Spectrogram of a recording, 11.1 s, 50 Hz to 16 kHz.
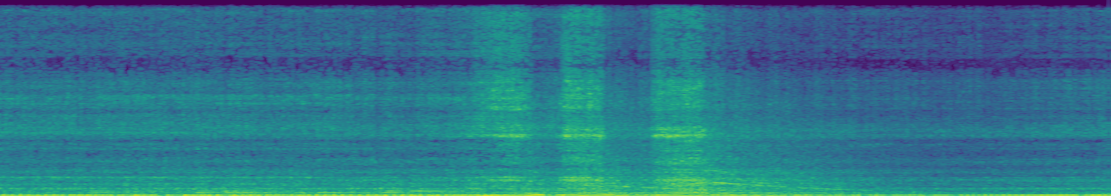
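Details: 1951 Dodge Wayfarer 230ci flathead with Gyromatic, rebuilt Stromberg BXVES-3 carb, idle adjusted up to about 450 rpm: slow steady low idle with an even rumble and a brief blip midway, settling back smoothly without stumble or miss.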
